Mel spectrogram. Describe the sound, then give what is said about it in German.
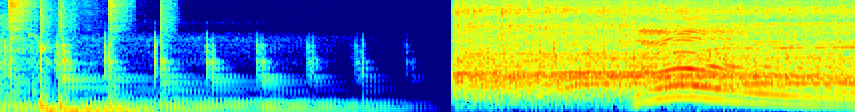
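A short musical sting with deep tones fades out, then after a brief gap a dense, loud crowd roar from a packed, sold-out house swells in, with overlapping voices and rising and falling whistling tones above the din. “Total ausverkauftes Haus. So, ich mache die Tür wieder zu. Das ist einfach zu laut mit den Leuten.”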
